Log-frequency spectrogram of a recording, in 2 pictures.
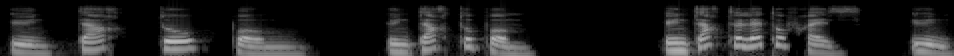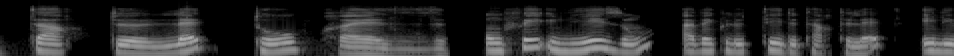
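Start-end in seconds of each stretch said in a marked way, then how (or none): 0.1-2.3 slow "Une tarte aux pommes", with gaps, T joined to aux; learner-paced, split "Une tarte aux pommes"; syllable by syllable. Shown as a demonstration. Teacher breaks phrase into syllables. 6.8-10.5 slow "Une tartelette aux fraises", every syllable apart; learner-paced, split "Une tartelette aux fraises". Shown as a demonstration. Teacher breaks phrase into syllables.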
